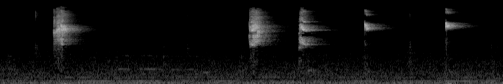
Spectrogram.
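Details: Lovebirds kept as pets, talking to each other and recorded in stereo with two external microphones, give five separate piercing high chirps, some harsh and broad, others thin and whistled, roughly one every second.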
